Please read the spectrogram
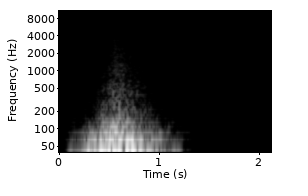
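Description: An intro whoosh sound effect with a deep bass rumble under it, swelling quickly to a peak and then fading out, ending about a second and a quarter in. It serves as the sting for a logo reveal.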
